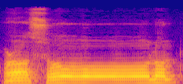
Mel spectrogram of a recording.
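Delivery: রসুলুন with the "su" held very long on a level note; chant-like long "suuu" in রসুলুন; drawn-out long vowel. Shown as a demonstration. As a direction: stretch the middle of রসুলুন slowly. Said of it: "সিনের পেশ টানলে".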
